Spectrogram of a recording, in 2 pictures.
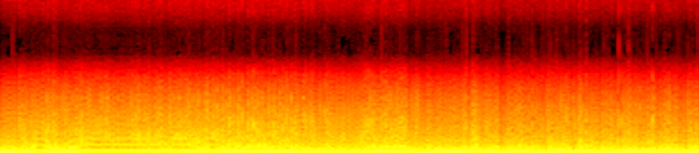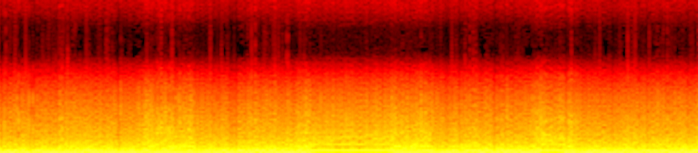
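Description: Motorcycle engine running while riding, its pitch rising and falling several times as the throttle is opened and eased, over a loud steady rush of noise.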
